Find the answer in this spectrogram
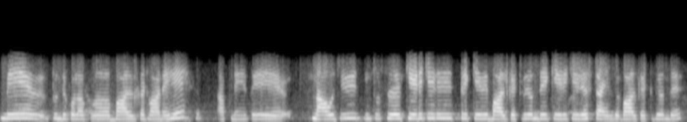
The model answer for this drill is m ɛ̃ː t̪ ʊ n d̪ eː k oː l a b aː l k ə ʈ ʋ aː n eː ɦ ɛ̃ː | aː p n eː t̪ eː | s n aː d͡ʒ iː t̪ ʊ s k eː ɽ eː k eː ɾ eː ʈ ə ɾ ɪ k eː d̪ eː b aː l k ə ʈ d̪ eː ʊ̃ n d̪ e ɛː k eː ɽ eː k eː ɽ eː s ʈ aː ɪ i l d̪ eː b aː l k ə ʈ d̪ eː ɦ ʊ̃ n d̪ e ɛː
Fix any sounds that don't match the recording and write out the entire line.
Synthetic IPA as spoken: m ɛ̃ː t̪ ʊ n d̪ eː k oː l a b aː l k ə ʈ ʋ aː n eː ɦ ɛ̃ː | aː p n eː t̪ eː | s n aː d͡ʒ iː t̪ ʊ s k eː ɽ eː k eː ɽ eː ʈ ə ɾ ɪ k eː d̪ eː b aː l k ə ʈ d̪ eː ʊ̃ n d̪ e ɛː k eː ɽ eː k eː ɽ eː s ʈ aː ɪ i l d̪ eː b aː l k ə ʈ d̪ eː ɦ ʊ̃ n d̪ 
